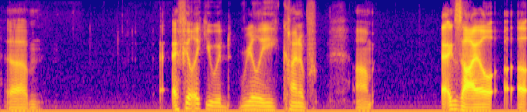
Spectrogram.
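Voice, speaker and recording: A man's voice: sits low, bright, forceful tone, no echo. A man with a nasal voice, casually walking through a web page on screen, self-deprecating and hesitant with many fillers. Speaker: marketer critiquing a landing page. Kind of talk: casual screen-share walkthrough.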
